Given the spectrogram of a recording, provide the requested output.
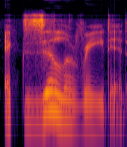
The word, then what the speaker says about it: exhilarated: of a an e exhilarated e you won't hear the K the k your tongue will go to the K position and then block the air flow exhilarated I felt exhilarated magnet animous magnanimous she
